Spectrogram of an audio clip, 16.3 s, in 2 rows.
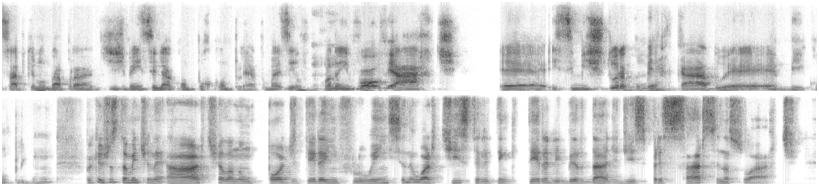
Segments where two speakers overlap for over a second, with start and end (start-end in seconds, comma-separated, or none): none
